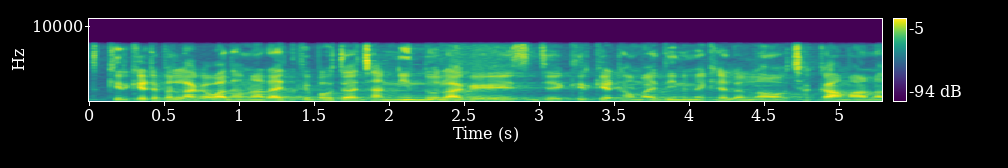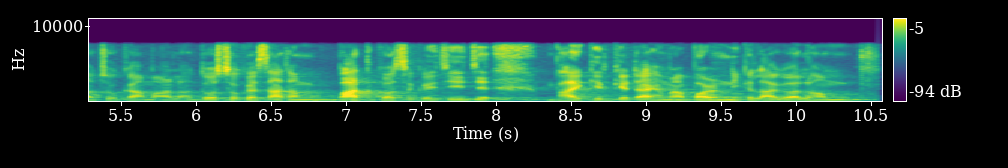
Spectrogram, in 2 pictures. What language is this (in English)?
Maithili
